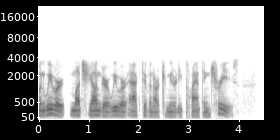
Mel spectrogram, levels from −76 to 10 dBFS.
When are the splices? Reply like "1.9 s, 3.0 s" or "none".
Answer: none

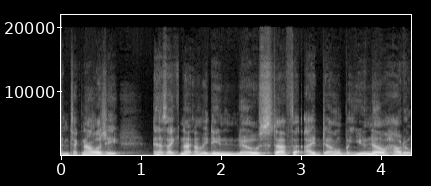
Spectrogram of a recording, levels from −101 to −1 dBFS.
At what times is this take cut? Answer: 1.6 s

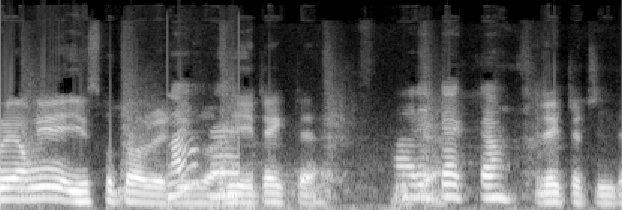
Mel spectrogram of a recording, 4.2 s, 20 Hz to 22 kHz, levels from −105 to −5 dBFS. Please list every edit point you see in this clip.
1.5 s

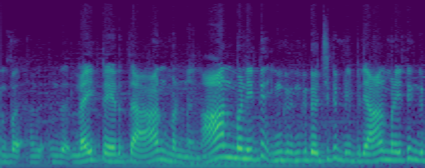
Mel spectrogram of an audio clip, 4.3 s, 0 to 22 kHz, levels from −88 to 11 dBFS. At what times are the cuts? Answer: 1.9 s

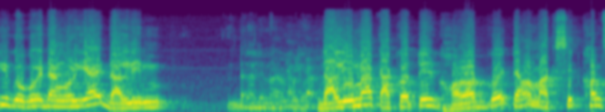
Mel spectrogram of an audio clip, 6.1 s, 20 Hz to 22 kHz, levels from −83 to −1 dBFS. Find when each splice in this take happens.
none

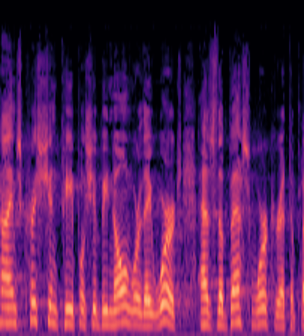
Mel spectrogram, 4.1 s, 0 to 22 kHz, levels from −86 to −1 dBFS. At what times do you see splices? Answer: none

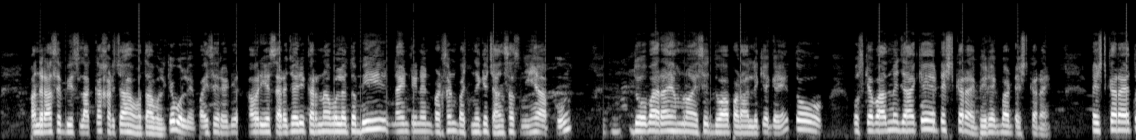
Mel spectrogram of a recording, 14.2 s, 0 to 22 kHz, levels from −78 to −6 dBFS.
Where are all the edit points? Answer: 2.9 s, 7.6 s

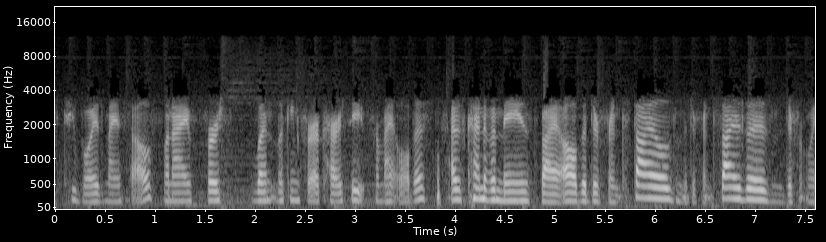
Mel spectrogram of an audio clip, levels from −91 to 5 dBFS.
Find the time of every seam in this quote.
3.8 s

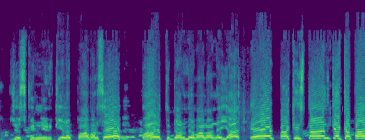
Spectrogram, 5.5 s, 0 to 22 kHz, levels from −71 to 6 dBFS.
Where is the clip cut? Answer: 3.7 s

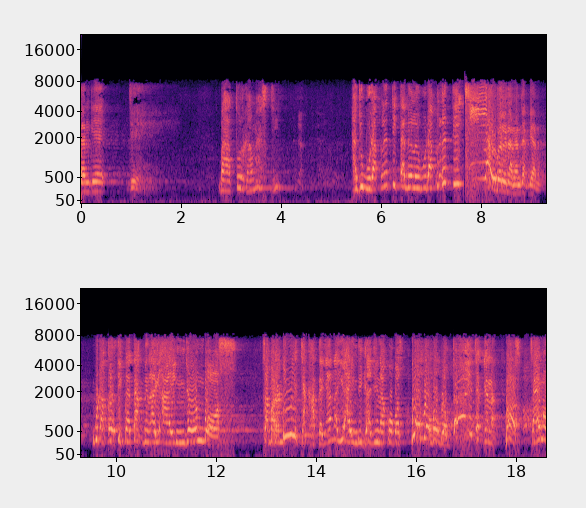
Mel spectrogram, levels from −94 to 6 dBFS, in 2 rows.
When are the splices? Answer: 7.7 s

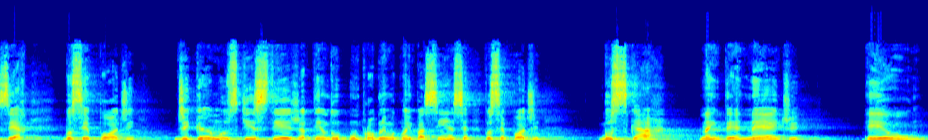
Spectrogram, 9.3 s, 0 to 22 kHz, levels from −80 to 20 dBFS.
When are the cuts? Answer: none

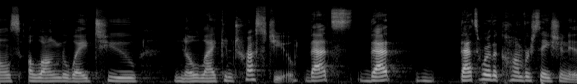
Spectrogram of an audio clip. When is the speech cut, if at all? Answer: 2.9 s

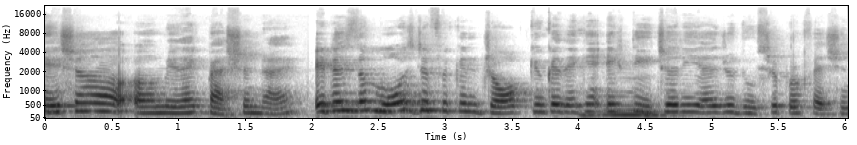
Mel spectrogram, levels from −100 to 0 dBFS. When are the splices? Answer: 1.8 s

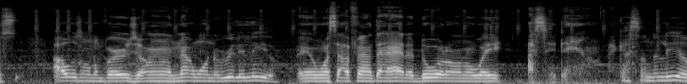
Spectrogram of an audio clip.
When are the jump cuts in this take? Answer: 2.9 s, 5.1 s

